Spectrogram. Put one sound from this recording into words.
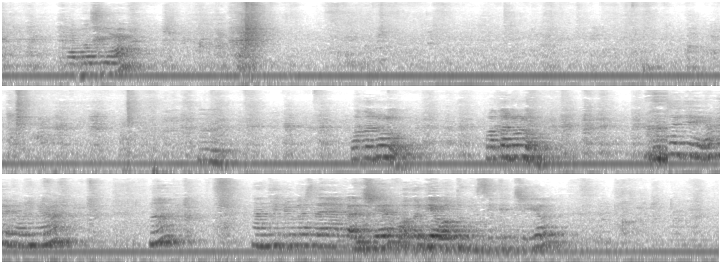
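A towel rubs over a wet dog's coat.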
